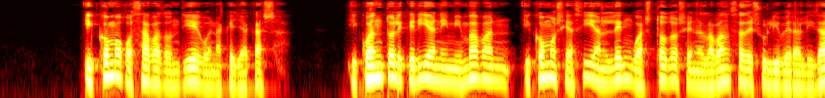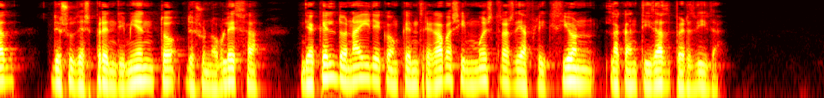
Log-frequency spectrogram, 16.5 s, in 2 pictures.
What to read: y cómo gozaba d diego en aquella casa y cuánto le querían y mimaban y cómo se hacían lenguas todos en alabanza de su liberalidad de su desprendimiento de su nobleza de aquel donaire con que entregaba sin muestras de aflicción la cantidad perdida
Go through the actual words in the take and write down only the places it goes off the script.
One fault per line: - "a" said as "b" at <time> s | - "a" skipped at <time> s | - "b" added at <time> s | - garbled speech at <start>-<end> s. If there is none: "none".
none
